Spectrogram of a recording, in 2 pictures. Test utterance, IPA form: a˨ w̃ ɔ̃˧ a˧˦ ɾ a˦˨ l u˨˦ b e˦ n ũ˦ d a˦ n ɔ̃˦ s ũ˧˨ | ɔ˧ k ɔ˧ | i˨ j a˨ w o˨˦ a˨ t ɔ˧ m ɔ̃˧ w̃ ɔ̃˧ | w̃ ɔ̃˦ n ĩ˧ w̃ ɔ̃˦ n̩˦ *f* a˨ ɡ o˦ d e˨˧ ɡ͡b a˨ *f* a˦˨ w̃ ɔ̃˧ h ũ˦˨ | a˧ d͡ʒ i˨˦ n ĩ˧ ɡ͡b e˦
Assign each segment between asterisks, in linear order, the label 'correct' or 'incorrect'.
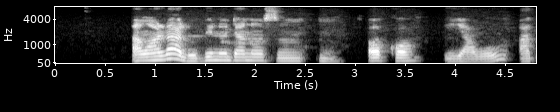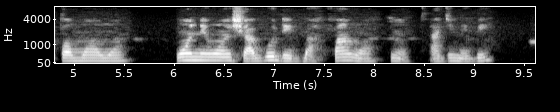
incorrect, correct

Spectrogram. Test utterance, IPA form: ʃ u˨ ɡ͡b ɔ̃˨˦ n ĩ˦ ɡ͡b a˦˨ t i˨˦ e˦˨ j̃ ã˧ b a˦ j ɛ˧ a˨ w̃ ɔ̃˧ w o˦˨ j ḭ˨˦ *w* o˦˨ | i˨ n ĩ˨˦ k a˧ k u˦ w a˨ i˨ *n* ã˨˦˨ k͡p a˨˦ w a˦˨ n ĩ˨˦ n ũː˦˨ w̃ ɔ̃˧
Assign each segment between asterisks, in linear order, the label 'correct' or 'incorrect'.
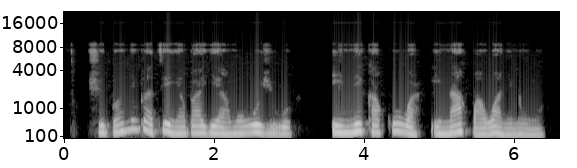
correct, correct

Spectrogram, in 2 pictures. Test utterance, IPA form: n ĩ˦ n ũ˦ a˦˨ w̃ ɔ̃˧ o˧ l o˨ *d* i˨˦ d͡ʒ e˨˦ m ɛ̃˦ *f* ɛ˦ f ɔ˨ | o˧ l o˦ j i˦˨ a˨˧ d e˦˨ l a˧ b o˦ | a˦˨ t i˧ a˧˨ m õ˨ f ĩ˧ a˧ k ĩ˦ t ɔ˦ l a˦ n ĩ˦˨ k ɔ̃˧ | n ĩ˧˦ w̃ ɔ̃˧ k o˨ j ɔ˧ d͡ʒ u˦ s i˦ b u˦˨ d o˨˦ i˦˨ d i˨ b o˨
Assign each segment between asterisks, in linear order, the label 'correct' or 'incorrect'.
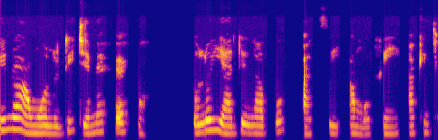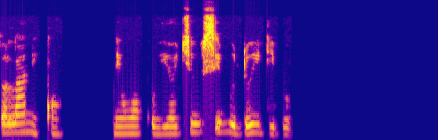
correct, correct

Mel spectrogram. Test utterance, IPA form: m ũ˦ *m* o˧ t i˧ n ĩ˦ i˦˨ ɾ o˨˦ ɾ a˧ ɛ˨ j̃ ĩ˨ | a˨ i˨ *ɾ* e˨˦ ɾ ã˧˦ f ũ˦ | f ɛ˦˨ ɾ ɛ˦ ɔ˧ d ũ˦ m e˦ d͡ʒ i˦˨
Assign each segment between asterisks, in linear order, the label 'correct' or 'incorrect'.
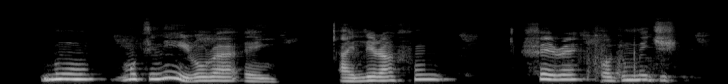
correct, incorrect

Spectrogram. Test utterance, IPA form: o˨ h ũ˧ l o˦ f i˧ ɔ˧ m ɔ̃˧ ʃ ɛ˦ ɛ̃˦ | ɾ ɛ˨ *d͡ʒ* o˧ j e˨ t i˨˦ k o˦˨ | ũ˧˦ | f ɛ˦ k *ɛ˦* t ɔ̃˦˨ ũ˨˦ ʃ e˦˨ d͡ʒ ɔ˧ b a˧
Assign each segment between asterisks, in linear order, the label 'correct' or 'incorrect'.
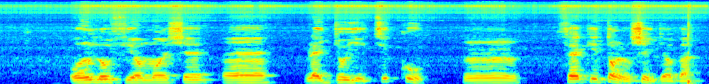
correct, incorrect

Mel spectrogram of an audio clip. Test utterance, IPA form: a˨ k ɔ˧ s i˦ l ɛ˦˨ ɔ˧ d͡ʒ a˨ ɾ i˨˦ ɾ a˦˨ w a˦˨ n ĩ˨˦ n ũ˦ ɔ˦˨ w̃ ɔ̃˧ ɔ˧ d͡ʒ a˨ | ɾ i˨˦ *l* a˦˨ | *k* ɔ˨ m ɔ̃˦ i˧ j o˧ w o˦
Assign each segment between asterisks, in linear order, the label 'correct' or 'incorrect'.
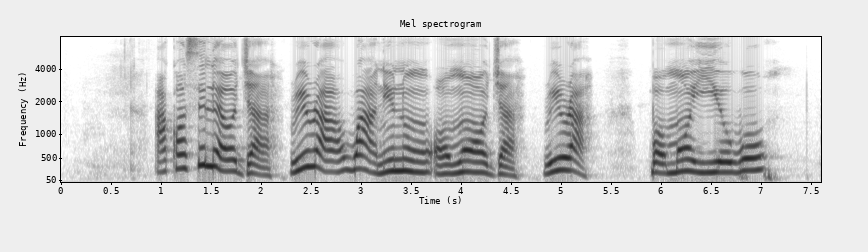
incorrect, incorrect

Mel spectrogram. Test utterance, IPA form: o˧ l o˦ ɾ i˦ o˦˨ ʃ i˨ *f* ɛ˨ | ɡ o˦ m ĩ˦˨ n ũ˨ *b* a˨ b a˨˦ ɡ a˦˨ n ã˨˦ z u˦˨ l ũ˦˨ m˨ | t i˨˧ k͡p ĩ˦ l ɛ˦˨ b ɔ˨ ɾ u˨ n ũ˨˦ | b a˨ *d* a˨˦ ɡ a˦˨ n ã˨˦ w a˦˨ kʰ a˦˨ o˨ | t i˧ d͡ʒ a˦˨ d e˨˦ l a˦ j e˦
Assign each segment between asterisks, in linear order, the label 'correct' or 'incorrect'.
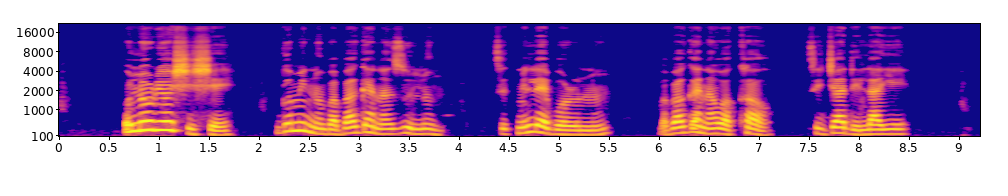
incorrect, correct, incorrect

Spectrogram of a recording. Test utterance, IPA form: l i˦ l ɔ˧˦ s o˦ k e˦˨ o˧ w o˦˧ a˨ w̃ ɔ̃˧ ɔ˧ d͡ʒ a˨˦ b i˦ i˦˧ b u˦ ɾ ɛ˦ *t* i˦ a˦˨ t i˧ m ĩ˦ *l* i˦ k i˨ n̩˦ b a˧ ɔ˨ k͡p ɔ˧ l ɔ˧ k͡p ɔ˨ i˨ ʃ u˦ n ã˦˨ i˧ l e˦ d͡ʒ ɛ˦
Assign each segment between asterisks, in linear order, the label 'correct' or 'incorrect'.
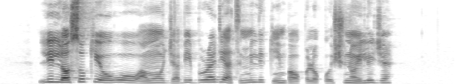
incorrect, correct

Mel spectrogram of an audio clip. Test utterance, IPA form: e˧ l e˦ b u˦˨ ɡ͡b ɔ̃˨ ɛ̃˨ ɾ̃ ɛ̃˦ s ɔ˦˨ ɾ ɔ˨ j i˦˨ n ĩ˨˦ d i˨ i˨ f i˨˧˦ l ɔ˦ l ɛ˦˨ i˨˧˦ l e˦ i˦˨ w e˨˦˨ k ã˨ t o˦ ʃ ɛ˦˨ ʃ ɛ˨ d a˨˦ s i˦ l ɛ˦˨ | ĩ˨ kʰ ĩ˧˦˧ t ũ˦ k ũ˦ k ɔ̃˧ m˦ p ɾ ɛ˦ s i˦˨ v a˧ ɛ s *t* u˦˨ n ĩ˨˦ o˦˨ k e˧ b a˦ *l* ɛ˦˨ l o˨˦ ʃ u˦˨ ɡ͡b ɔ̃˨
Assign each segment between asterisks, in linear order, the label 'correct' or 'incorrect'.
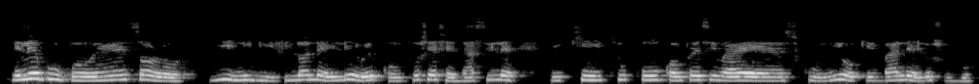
incorrect, correct

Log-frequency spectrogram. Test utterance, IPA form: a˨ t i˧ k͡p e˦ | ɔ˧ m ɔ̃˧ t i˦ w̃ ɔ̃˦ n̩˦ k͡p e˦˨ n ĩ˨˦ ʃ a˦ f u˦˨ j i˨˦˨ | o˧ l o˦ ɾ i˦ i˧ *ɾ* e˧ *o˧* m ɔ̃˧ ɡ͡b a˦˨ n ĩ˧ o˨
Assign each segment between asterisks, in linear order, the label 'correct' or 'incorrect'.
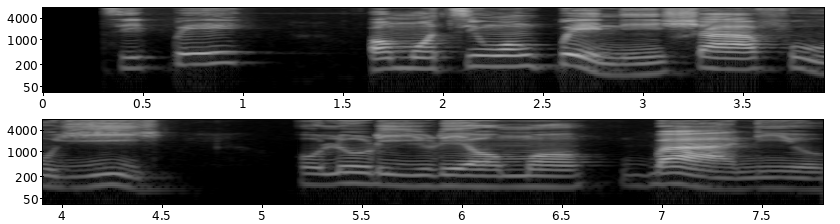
correct, incorrect

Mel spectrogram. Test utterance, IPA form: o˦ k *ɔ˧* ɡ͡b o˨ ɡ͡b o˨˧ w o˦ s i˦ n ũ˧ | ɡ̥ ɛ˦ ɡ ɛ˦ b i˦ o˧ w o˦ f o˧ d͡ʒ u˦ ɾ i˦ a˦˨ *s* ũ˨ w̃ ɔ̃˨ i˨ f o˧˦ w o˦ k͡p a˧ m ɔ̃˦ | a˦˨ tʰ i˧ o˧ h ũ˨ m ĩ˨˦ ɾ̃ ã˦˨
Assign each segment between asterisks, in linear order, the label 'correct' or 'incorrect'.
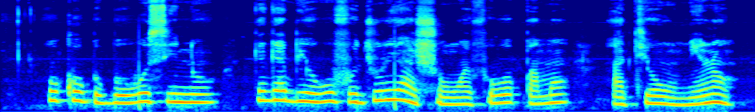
incorrect, incorrect

